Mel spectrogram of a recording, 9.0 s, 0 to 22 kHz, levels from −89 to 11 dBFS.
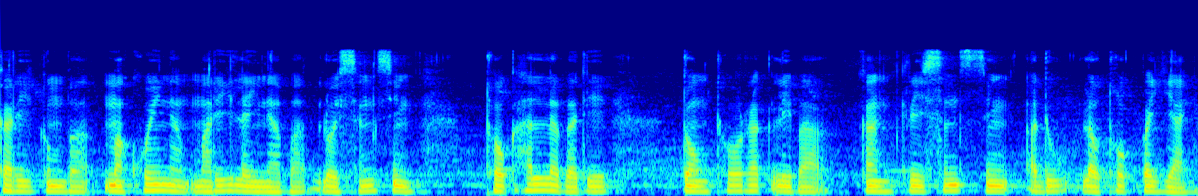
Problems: none marked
